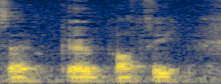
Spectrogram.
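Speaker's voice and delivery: calming, soft, deliberately dull, boring tone. Showing the phrase to use at a puppy's potty spot, in a calm, boring voice. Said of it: "in a nice calming, boring voice".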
